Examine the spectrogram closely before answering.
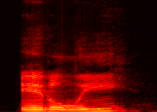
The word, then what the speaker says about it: Italy: in italy is not stressed because the first syllable is stressed in italy let me say those words again italy with a tap sound because it's unstressed whereas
